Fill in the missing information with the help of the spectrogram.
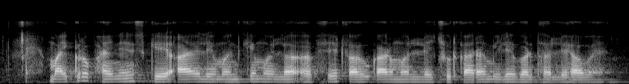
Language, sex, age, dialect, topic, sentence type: Chhattisgarhi, male, 18-24, Western/Budati/Khatahi, banking, statement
